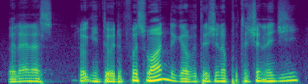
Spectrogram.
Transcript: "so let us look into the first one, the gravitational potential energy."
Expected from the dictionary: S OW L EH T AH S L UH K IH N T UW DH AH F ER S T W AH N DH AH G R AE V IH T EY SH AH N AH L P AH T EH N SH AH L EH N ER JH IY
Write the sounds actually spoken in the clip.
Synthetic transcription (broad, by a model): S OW L EH T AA S L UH K IH N T UW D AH F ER S T W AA N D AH G R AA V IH T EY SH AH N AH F P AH T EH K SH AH N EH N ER JH IY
